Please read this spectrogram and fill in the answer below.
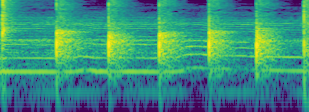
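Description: One person clapping his hands in a slow, steady rhythm, six claps in two seconds.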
